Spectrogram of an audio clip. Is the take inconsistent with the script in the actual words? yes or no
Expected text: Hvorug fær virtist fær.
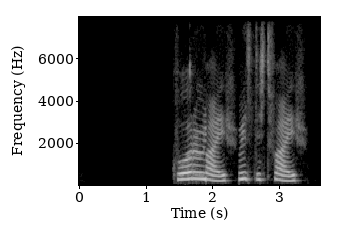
no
